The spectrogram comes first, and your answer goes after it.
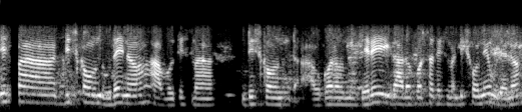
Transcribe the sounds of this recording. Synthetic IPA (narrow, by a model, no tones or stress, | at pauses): t̪esmaɖiskawɳʈɦũd̪ʌjnʌʌbʌt̪esmaɖiskawɳʈʌ̰bʌɡʌɾawnud̪ʱeɾʌjɡad̪upʌrt͡sʰʌt̪esmaɖiskaw̃ɳʈeɦũd̪ʌjnʌ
